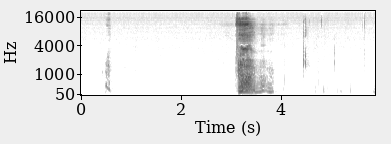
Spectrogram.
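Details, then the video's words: Senior pug with a terrible cough, indoors: one harsh, noisy hacking burst lasting about a second, preceded by a short faint sound and followed by small snuffling and clicking noises. "Coughing pug"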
